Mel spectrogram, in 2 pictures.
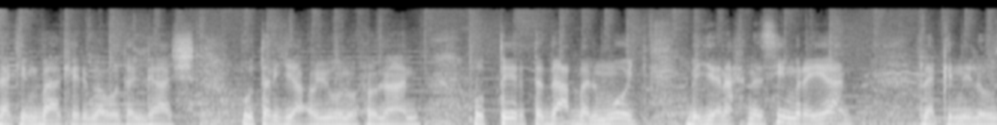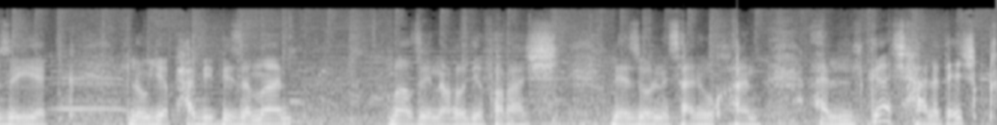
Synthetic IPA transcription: laːkinbaːkiɾbiʕuːd̪alɡaːʃwɪt̪ɪɾˤɟaʕʕʊjuːnwħunaːnwɪt̪̚ˤːiːɾt̪ad̪aʕbalmoːɟ̪bajaːnaħnasiːmɾajːaːn | laːkinːilawzajːaklawɟabħabiːbizamaːn | maʔzˤiːnʔaʕuːd̪jafɑɾˤɑːʃleːzoːlinsaːniwuxaːnʔalɡaːʃħaːlat̪ʕɪʃk

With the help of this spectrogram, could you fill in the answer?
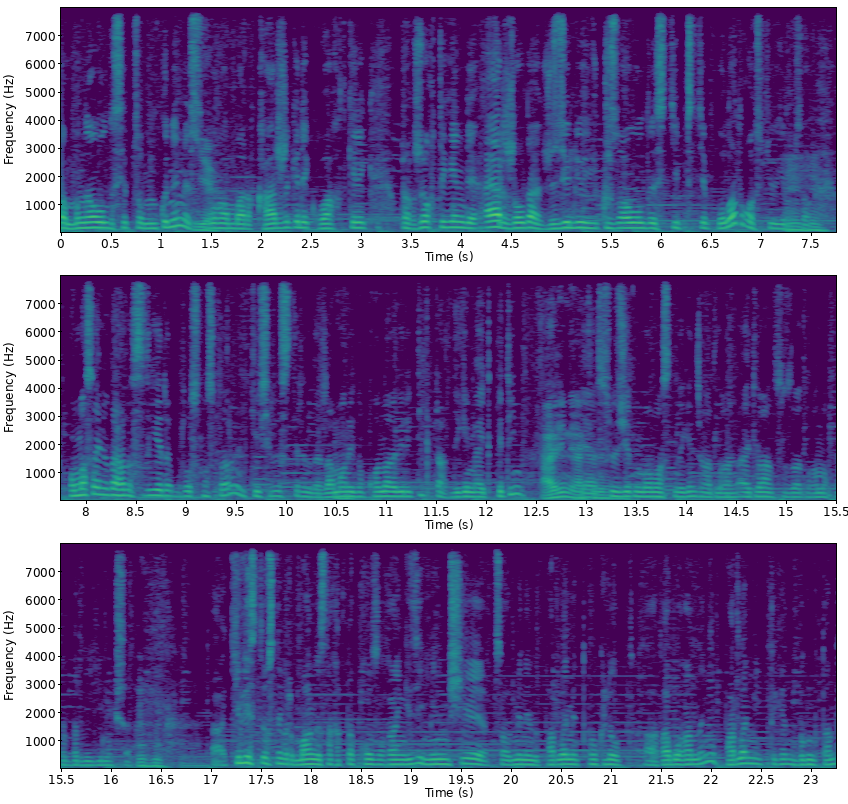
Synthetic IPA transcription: ɑməɴɑwəlˠd̪əɪst̪epsɑwmʏmkʲɪne̞mesoʁɑnbɑɾəqʰɑɾʒəkʲʰe̞ɾe̞kwɑqə̥t̪kʲʰe̞ɾe̞kb̥ɪɾɑqʒo̞qd̪e̞ɡʲe̞nd̪e̞ʔæɾʒəlˠd̪ɑʒʏze̞lːujekʲɪʒʏzɑwəlˠd̪əɪst̪ejpɪ̥st̪e̞p̚bo̞lˠɑd̪əʁoɪst̪eɡʲemsɑwˠb̥olˠmɑsɑjnɑt̪ʰɑʁəd̪ɑsɪzɡʲeɾɪbd̪ʊsənəst̪ɑɾend̪ɪkʲʰe̞ʃɪɾɡʲɪsɪ̥eɾend̪ɪʒɑmɑnujd̪ɪɴqʰo̞nɑʁəbe̞ɾet̪ejk̪̚bɪɾɑqd̪eɡʲenmenɑjt̪ə̥pkʲe̞t̪ejmæ̰ɾiejæsɵzʒeɪnbolˠmɑsənd̪eɡʲnʃɑt̪lˠʁɑɑjt̪əlˠʁɑnsɵzɑjt̪əlˠʁɑnwoqjɑbɪɾd̪e̞jd̪ʰeme̞kʃɪ | ə̰kʲʰeleseosnɑjbɪɾmɑɴəzt̪ʰɑqɾəp̚t̪ɑpqʰo̞zʁəlˠʁɑŋkʰʲe̞zd̪eme̞nɪmʃe̞mɪsɑlˠəme̞nend̪ɪpʰaɾlˠamʲe̞nt̪kʲɵkʲɪlʲo̞lˠpət̪ʰɑbəlˠʁɑnːɑŋɡʲepʰaɾlˠamʲe̞nt̪̚ːeɡʲenɪbʏɡʲɪŋɡʲɪt̪ʰɑnd̪

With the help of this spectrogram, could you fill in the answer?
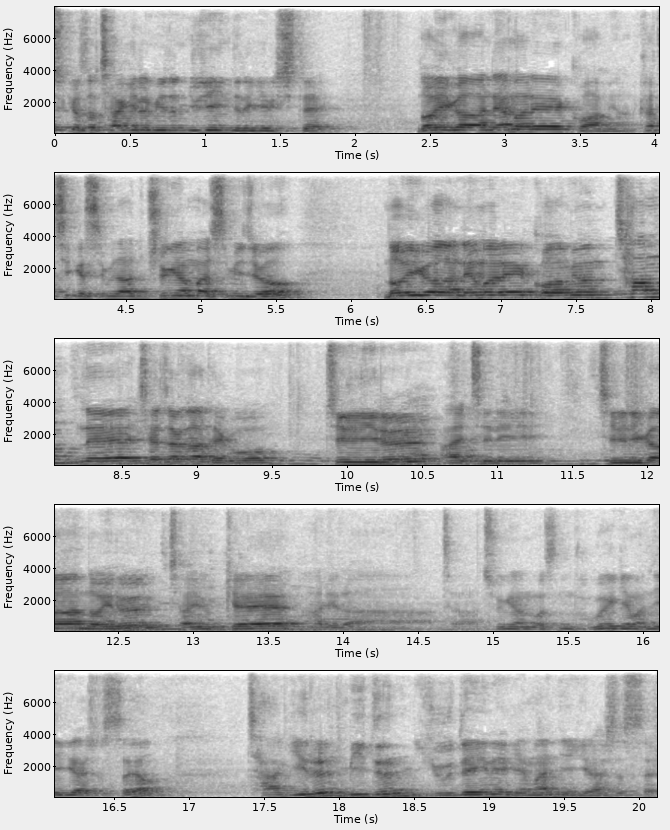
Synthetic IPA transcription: jesʰu̥k͈e̞sʰʌt͡ɕaɡiɾɯɭmidɯnjude̞indɯɾe̞ɡeeɕ͈ʰide̞ | nʌiɡane̞maɾe̞koɦamjʌ̰nkat͡ɕʰike̞s͈ɯmɲidaːd͡ʑut͡ɕuŋjoɦanmaɭs͈ɯmid͡ʑo | nʌiɡane̞maɾe̞koɦamjʌnt͡ɕʰamne̞t͡ɕe̞d͡ʑaɡadwe̞ɡo | t͡ɕiʎːiɾɯɭaɭt͡ɕ͈iɲi | t͡ɕiʎːiɡanʌiɾɯɭt͡ɕajukʰe̞haɾiɾa̰t͡ɕa̰t͡ɕuŋjoɦanɡʌsʰɯnːuɡue̞ɡe̞manje̞ɡiɭɦaɕʰʌs͈ʌjo | t͡ɕaɡiɾɯɭmidɯnjude̞ine̞ɡe̞manje̞ɡiɾɭhaɕʰʌs͈ʌ̰jo

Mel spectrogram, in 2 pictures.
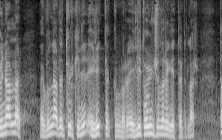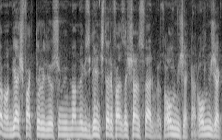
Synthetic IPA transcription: ojnaɾlˠaɾ | ɛbunlˠaɾd̪at̪ʰyɾcʰijeninelʲit̪ʰːakʰɯmlˠa̰ɾɯelʲːit̪o̞jund͡ʒulˠaɾɯɟe̞t̪ʰiɾd̪ilʲæɾ̥ | t̪ʰamambijaʃfak̚t̪ˠoɾɯd̪ijo̞ɾsunmymlʲænmɛbizɟɛnt͡ʃlʲaɾɯfazlˠaʃansvæɾmijoɾzo̞lˠmɯd͡ʒa̰kja̰ːnʔo̞lˠmɯd͡ʒak

